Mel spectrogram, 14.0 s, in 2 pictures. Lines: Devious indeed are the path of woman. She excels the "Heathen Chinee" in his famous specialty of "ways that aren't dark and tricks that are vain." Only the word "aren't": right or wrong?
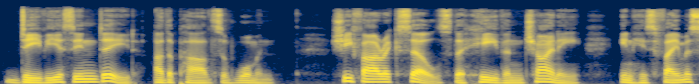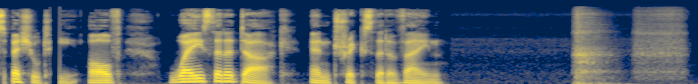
wrong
